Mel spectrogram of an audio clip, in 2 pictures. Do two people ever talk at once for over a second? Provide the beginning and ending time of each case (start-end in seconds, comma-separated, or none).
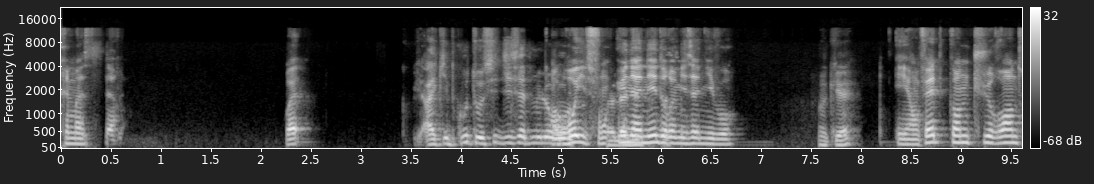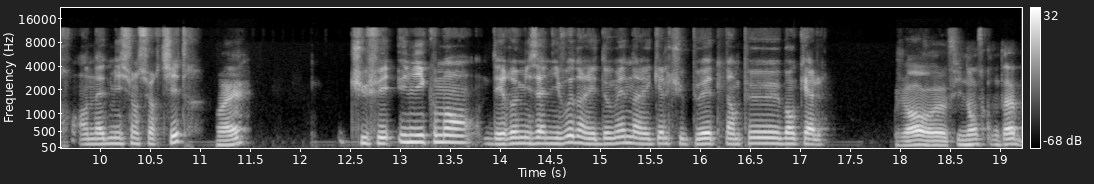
4.9-6.3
